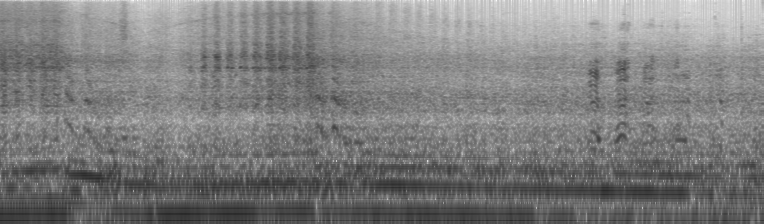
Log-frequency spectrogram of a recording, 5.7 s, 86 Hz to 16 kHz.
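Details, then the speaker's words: RB20-swapped AU Falcon on E85 with an unfinished tune on the dyno, manifold and turbo setup in question; loud revving with rapid fluttering chatter off throttle for about two seconds, suspected compressor surge, turbo making more boost than the engine can take in. "the compressor surgery is the turbo is making too much boost for the motor to take in you too much response so the motor's not eating the air"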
